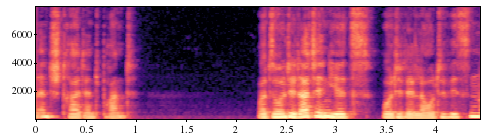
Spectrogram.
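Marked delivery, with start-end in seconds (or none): 2.2-3.4 loud demanding question; louder than usual. A narrator's reading. Loud husband confronts wife in quarrel, loud. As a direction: demand an answer loudly. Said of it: "seine Stimme war noch lauter als sonst".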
